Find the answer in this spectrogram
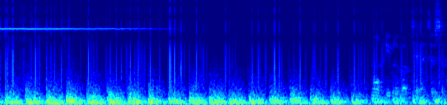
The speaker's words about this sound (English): These simulations of tinnitus and somatic sounds, that is body sounds, were made by Jonathan Hazel on an EMS music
